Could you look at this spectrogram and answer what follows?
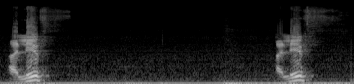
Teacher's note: الف کو بغیر کھینچے لام اور فا کے ساتھ فوراً ملائیں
